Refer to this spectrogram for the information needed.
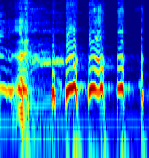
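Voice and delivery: very high, loud burst of laughter. Real, not acted. Laughing at his own shocked reaction, high laugh. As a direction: squeal with laughter.

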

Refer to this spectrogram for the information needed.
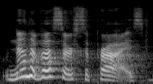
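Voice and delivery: usual speaking voice

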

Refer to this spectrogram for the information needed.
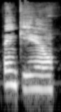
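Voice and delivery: high, mock-polite thanks; forced thank you. Mimicking the family ritual, a mock-polite thank you. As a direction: chirp a fake grateful thanks.

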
